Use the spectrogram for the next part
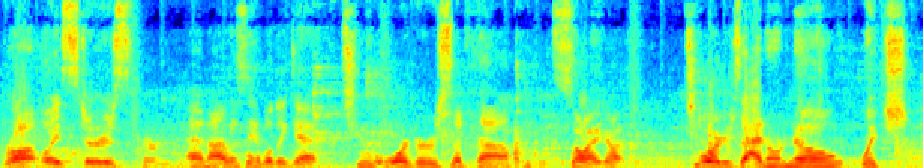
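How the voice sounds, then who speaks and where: A woman's voice: medium pitch, fairly even intonation, moderate pace. Cheerful woman cruise vlogger, casual chat to camera, faint music underneath. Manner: chatty, upbeat, addresses viewers directly. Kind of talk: casual vlog narration. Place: aboard a cruise ship.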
